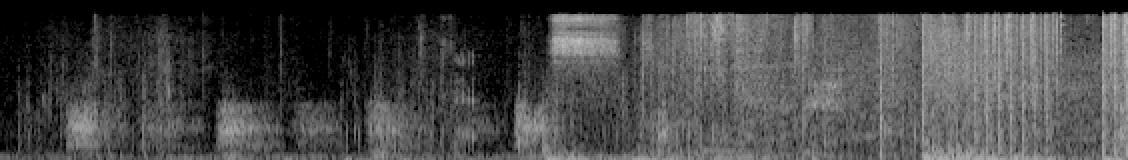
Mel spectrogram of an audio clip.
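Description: A flashbang goes off in Call of Duty: Vanguard. A muffled thump is followed by a high ringing whine and loud, dense gunfire, and a voice talks over the action.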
